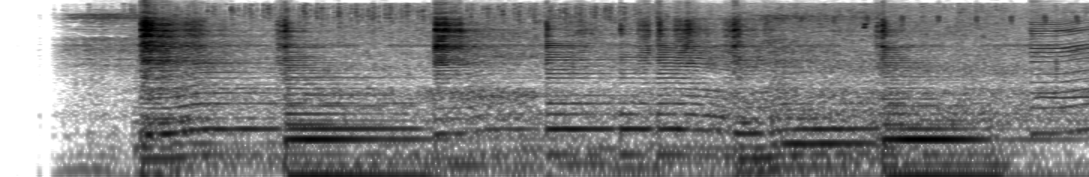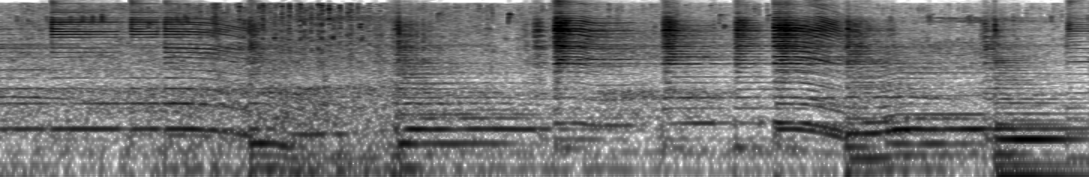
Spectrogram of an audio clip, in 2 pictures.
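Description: Instrumental intro of a psychobilly song, led by plucked electric guitar with notes that slide down in pitch and loud low notes every few seconds.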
